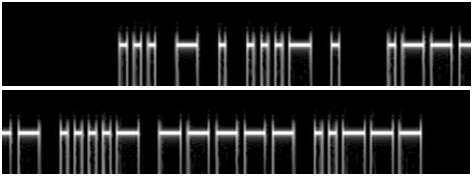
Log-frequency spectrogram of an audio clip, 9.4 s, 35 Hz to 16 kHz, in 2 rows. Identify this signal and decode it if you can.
Morse code, heard as a keyed tone, about 17 wpm, 700 Hz. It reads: STEVE 1402
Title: CWT Exchange 17wpm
